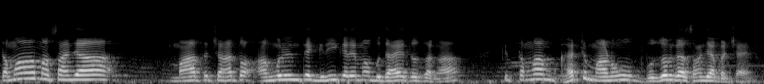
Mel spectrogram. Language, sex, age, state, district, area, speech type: Sindhi, male, 60+, Delhi, South Delhi, urban, spontaneous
